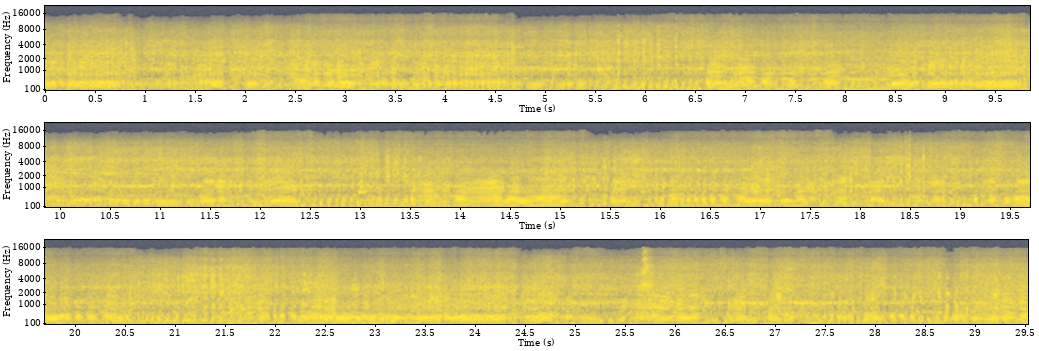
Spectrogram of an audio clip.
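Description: Dirt bike engine racing through the woods, its pitch rising and falling over and over as the rider works the throttle and shifts. It is heard up close from an onboard camera.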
